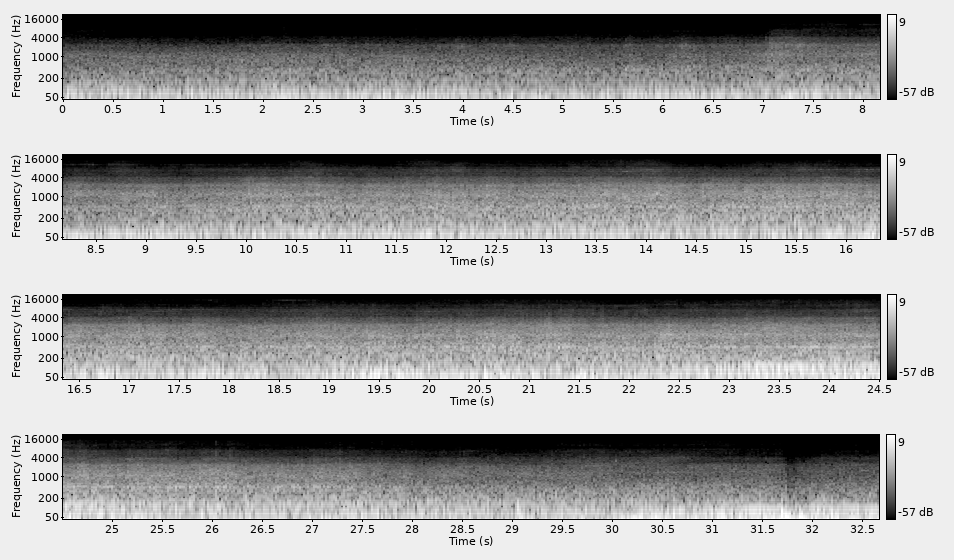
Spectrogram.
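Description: City road traffic: a steady wash of cars passing on a multi-lane street, getting louder after about seven seconds. A deeper engine rumble, as of a heavier vehicle going by, swells a little after twenty seconds in.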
